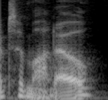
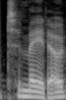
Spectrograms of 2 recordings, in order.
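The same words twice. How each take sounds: First: TOMATO said "tuh-MAH-toh", softer and lower; broad ah in the middle of tomato. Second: TOMATO said "tuh-MAY-toh"; long ay in the middle of tomato. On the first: Host shrugging off two pronunciations, tomato with an ah. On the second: Host shrugging off two pronunciations, tomato with an ay. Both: Shown as a demonstration. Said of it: "it's kind of tomato, tomato".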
